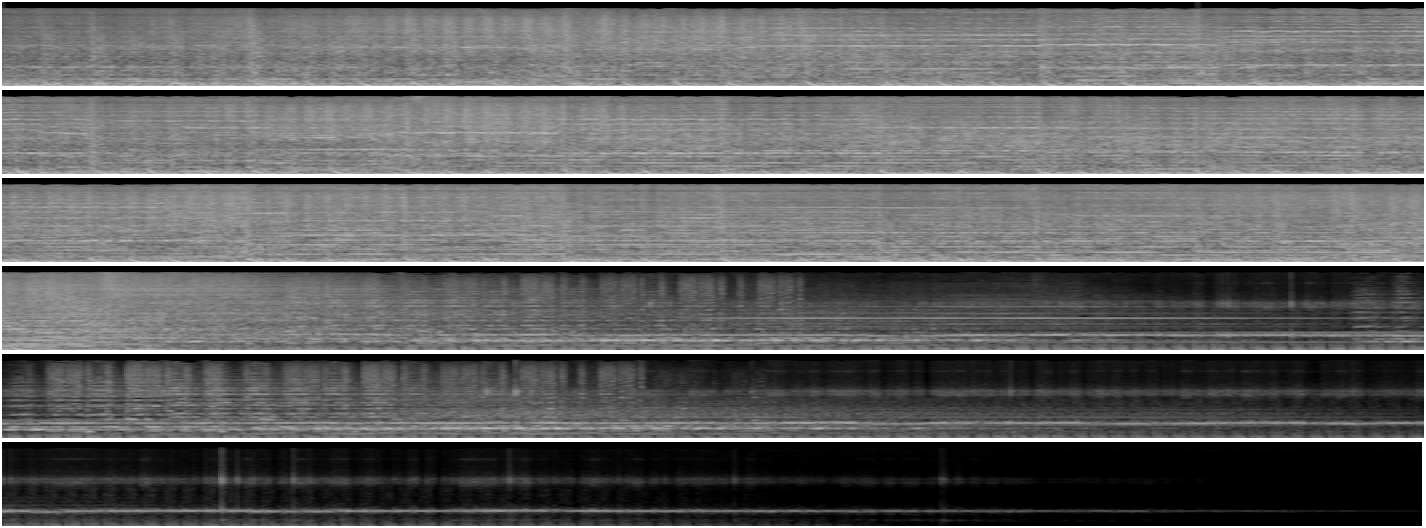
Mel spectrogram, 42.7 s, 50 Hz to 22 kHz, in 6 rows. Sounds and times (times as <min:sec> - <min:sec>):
Music: 0:00.0 - 0:42.0.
